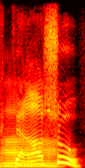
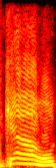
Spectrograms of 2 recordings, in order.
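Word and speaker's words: Karacho: Cararo et à l'époque tu veux dire caracho alors c'est Cararo que ça se prononce mais ouais et bah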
